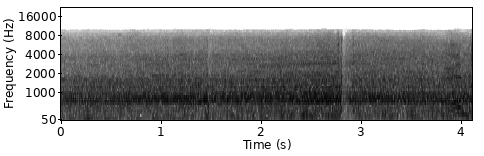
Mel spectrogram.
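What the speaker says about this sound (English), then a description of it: "Listen to the crowd, they're excited." A large crowd at an India versus Pakistan one-day cricket match roars continuously, loud and dense with whistles and shouts, after the last ball of the 50 overs.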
